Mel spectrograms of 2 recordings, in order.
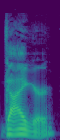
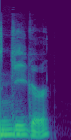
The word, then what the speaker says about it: Giger: But it explains all of it, but it talks about how Giger, who I've always pronounced Geiger, but apparently it's Giger. – Yeah, he's Swiss.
